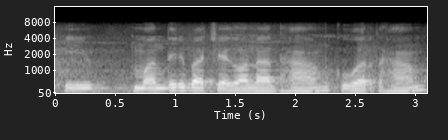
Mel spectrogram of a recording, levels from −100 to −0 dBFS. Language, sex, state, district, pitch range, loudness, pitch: Bhojpuri, male, Jharkhand, Palamu, 110-125 Hz, -17 LUFS, 120 Hz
